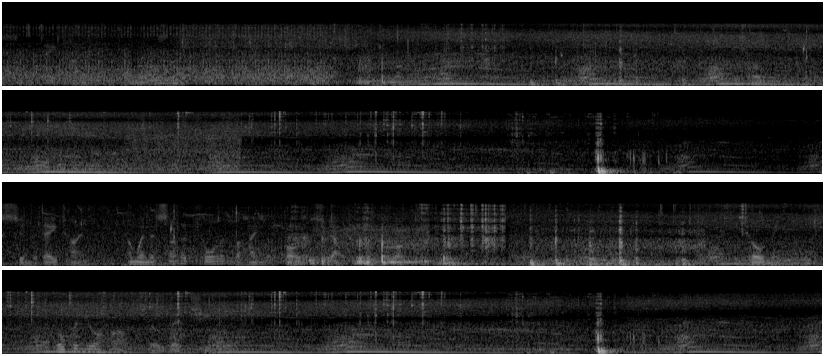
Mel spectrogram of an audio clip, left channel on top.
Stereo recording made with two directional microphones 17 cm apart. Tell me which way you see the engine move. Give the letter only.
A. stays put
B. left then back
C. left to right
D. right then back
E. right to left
C.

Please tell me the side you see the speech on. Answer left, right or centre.
right.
